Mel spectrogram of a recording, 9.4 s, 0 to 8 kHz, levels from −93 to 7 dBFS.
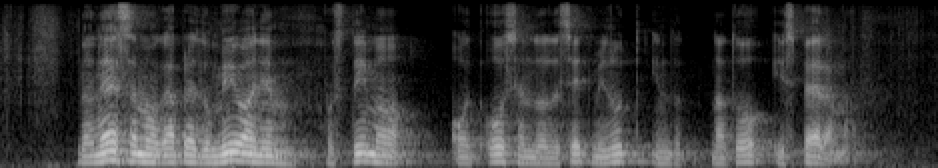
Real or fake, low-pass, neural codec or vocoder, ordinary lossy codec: real; 7.2 kHz; none; none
